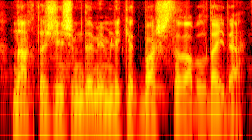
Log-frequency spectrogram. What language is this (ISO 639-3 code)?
kaz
